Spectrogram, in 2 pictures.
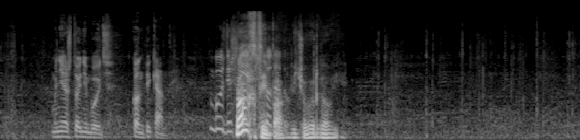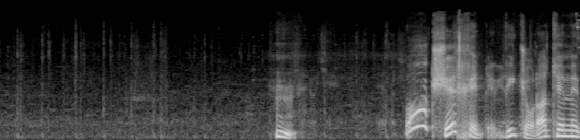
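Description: Game characters speak in short lines of dialogue.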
